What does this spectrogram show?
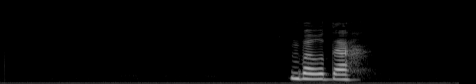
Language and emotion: Russian, positive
